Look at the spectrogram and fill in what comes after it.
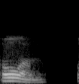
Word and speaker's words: ogham: It turns out to be a sun symbol, and he called it, and you mentioned the word ogham, and that's what I always pronounce it, but Maria Wheatley calls it oum. Oum. – Okay. – It doesn't look like the way it's spelled, you know.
